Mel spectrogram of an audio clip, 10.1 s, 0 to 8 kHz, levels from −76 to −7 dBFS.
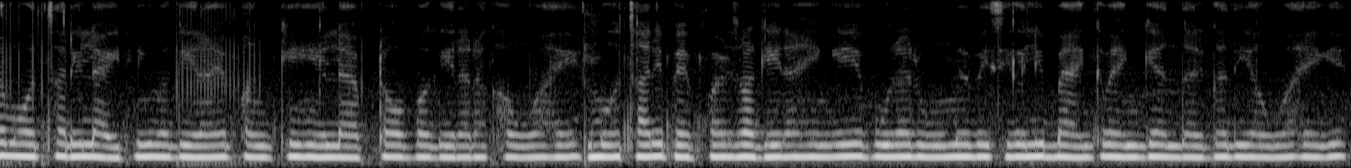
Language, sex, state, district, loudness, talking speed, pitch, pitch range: Hindi, female, Chhattisgarh, Jashpur, -24 LUFS, 170 wpm, 210 Hz, 205-210 Hz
